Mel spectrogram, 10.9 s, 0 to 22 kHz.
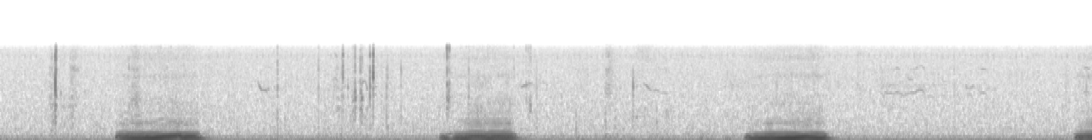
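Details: Asleep after her P.A.T. work, not woken by the camera: three loud, low, rumbling snores with quiet gaps, about 19 a minute, over steady room hum; ordinary snoring.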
